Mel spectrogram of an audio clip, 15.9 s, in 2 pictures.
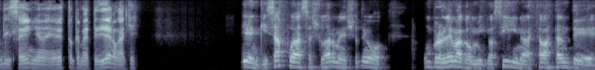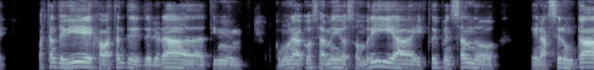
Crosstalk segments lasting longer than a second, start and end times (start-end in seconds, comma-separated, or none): none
